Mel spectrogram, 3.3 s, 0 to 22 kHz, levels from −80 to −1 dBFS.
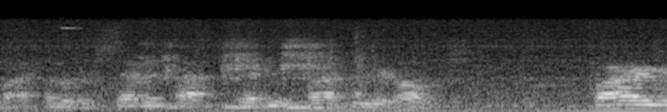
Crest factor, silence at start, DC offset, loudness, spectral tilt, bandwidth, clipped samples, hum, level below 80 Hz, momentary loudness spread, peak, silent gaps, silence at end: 18 dB; 0 s; under 0.1%; -24 LUFS; -6 dB/octave; 13.5 kHz; under 0.1%; none; -40 dBFS; 18 LU; -6 dBFS; none; 0 s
